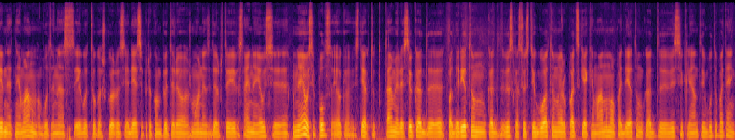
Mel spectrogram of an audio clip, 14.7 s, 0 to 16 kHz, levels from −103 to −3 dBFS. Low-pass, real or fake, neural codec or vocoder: 14.4 kHz; fake; vocoder, 44.1 kHz, 128 mel bands every 512 samples, BigVGAN v2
